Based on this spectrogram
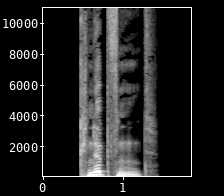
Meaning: present participle of knüpfen
- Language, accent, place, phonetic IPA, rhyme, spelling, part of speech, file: German, Germany, Berlin, [ˈknʏp͡fn̩t], -ʏp͡fn̩t, knüpfend, verb, De-knüpfend.ogg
